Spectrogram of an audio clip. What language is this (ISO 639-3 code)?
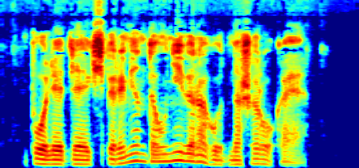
bel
